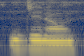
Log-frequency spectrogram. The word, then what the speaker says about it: xenon: आपने देखा कि तीनों वर्ड में जो सेंटेंस है, जो वर्ड है हमारा, उससे स्टार्टिंग हो रही है एक्स से, लेकिन इसका उच्चारण हम ज कर रहे हैं।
